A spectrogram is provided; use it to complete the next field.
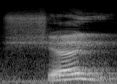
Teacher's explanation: Syai mengalir di situ. Karena ya huruf rakhawah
